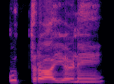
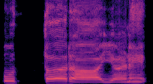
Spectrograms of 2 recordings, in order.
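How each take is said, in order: First: उत्तरायणे squeezed to "uttrayane"; quick उत्तरायणे with tr run together; wrong form. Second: उत्तरायणे slow as "ut-ta-rayane"; stretched उत्तरायणे, every vowel full; correct form. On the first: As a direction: drop the vowel after tt in उत्तरायणे. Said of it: "ऐसा नहीं". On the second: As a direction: give the second t of उत्तरायणे its a. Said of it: "कैसे होगा फिर इसका उच्चारण". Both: Shown as a demonstration.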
